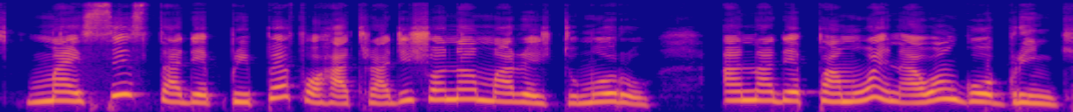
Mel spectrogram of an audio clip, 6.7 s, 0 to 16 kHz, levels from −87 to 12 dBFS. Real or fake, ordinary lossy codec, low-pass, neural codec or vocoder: real; none; 14.4 kHz; none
